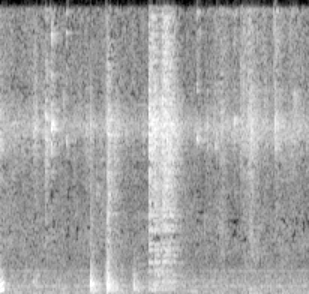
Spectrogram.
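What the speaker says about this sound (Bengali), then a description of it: "তো কড়াই দিয়ে দিলাম চুলার উপরে" A few metallic clanks and knocks as a wok is set down on a stove, followed by a brief clatter and soft sizzle-like hiss.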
